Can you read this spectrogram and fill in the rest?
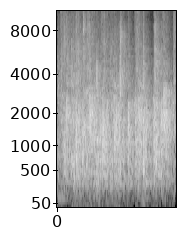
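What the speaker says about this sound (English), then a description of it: "give me a round of applause for that" Brief applause from an audience at a candidate forum, a short dense burst of clapping throughout.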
